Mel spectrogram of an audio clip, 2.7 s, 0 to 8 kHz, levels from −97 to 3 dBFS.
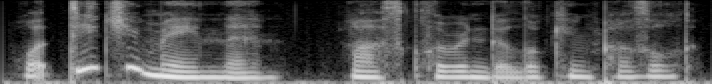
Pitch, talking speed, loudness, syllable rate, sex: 170 Hz, 200 wpm, -17 LUFS, 6.2 syllables/s, female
